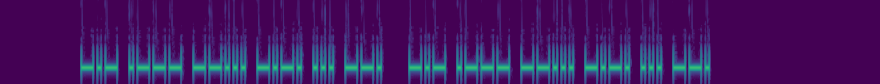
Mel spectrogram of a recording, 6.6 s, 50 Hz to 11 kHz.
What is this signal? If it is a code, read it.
Morse code, heard as a keyed tone, about 40 wpm, 700 Hz. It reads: KJ7CSG KJ7CSG
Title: USA Call Signs Repeated 2x 40wpm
